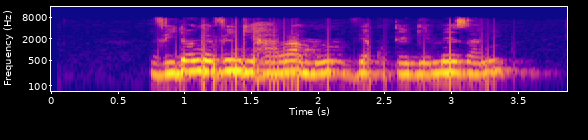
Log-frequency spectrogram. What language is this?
Swahili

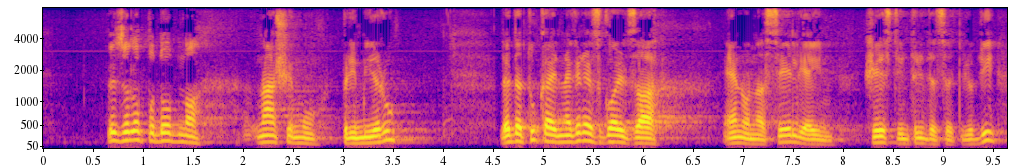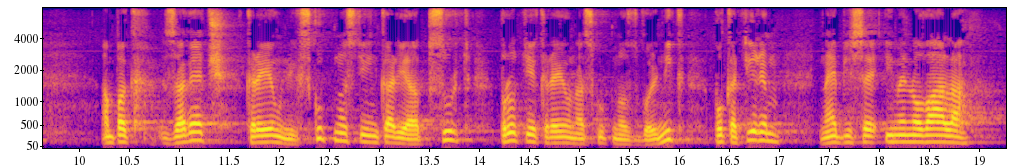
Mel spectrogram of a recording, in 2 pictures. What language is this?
Slovenian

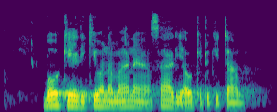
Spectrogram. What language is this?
Swahili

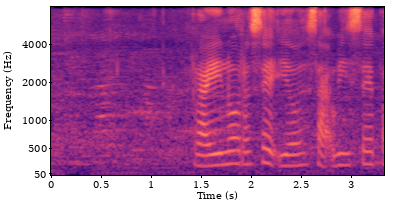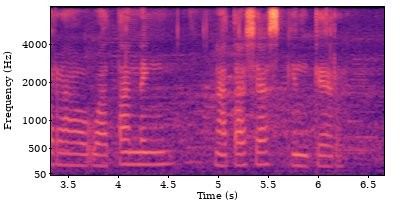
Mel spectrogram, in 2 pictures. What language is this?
Javanese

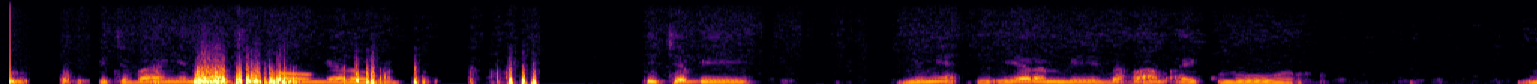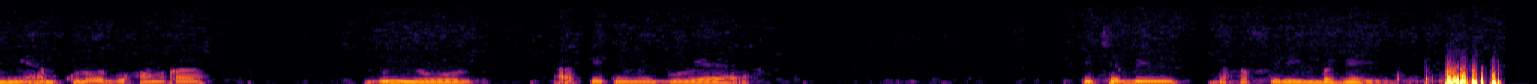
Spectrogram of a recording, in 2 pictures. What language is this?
Wolof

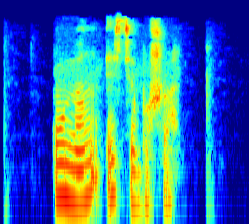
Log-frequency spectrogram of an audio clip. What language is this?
Bashkir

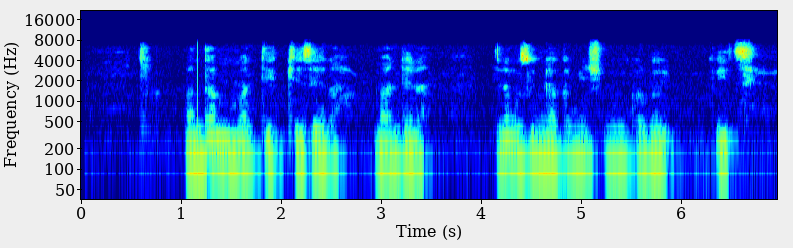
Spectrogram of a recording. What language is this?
Kinyarwanda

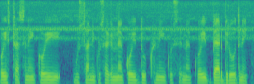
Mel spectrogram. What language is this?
Dogri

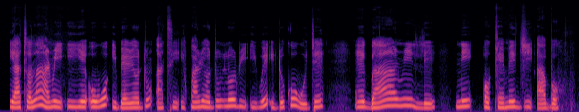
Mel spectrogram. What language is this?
Yoruba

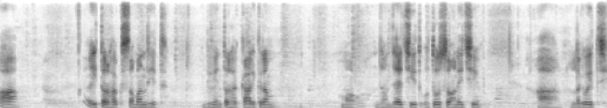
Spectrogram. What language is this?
Maithili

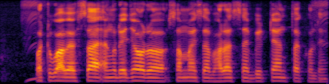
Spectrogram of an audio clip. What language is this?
Maithili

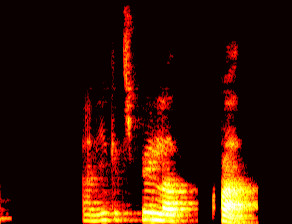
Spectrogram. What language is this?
Icelandic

